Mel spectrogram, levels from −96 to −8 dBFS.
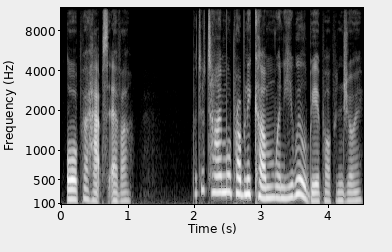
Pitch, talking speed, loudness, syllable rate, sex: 190 Hz, 170 wpm, -19 LUFS, 5.7 syllables/s, female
